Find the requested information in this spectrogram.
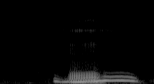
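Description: One long, low, rumbling snore, typical of a flat-faced dog's noisy breathing in sleep.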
